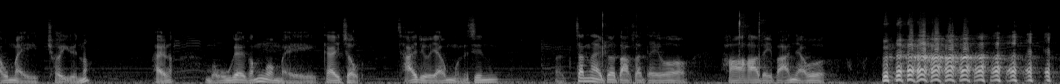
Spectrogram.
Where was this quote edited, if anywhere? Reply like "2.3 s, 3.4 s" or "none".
none

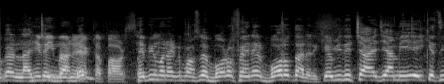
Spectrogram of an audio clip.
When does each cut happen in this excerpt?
none

